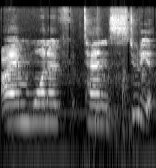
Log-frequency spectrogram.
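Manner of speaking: plain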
